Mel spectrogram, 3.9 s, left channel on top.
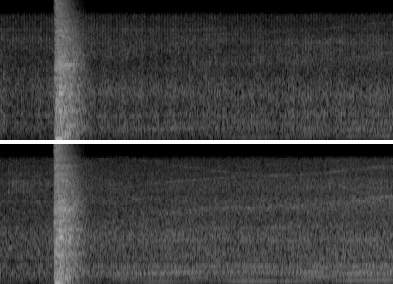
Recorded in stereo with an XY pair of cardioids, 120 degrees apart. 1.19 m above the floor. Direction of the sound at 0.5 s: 55° right.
